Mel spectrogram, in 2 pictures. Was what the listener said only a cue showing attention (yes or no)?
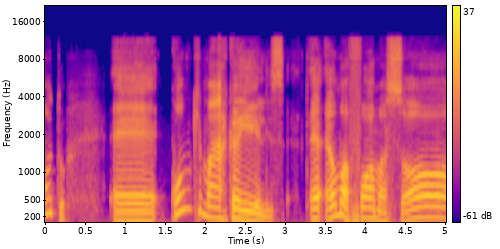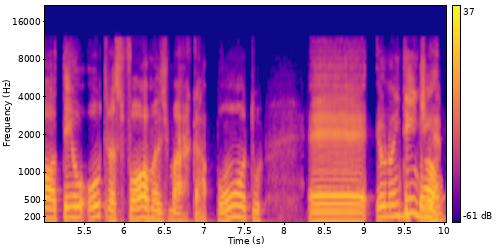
yes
